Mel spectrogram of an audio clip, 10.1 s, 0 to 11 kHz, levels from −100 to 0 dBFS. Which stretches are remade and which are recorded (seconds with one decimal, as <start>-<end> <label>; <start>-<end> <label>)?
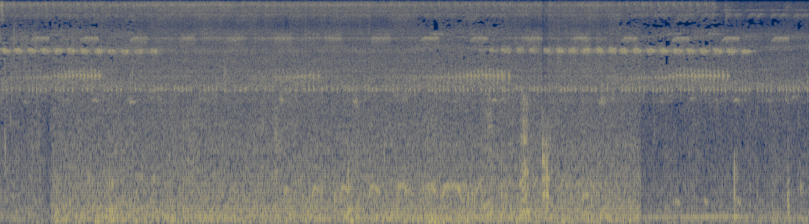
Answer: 0.0-1.7 recorded; 1.7-5.2 remade; 5.2-6.3 recorded; 6.3-7.7 remade; 7.7-10.1 recorded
